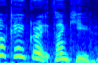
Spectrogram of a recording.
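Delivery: a surprised little yelp of thanks; taken aback. Retold or imitated. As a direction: squeak it out, caught off guard. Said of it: "and I was like".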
